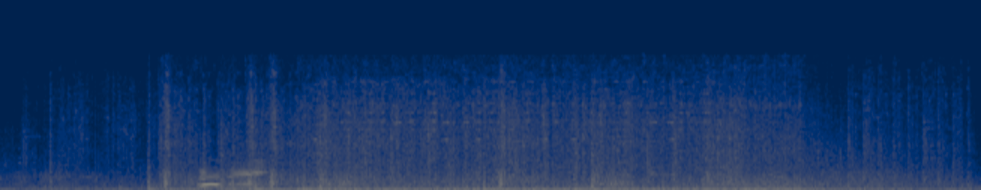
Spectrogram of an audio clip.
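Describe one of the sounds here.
A rifle fires in rapid, rattling bursts.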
